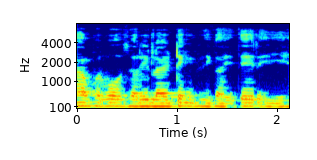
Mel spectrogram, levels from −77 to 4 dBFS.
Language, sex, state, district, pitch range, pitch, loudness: Hindi, male, Haryana, Charkhi Dadri, 115-120 Hz, 115 Hz, -16 LUFS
